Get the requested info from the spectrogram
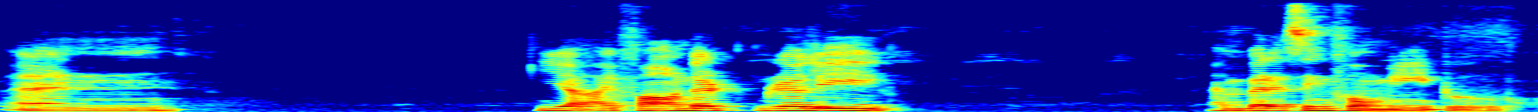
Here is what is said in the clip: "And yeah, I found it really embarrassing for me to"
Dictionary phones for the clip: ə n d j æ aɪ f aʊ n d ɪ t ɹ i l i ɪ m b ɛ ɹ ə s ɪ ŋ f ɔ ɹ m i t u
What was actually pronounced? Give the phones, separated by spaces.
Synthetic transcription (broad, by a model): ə n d j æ aɪ f aʊ n d ɪ t ɹ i l i ɪ m b ɛ ɹ ə s ɪ ŋ f ɔ ɹ m i t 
